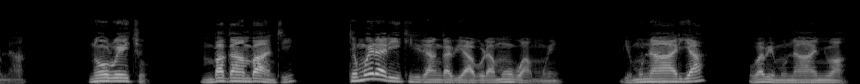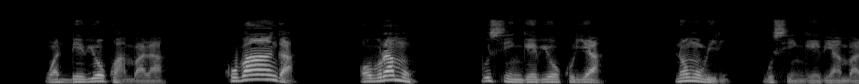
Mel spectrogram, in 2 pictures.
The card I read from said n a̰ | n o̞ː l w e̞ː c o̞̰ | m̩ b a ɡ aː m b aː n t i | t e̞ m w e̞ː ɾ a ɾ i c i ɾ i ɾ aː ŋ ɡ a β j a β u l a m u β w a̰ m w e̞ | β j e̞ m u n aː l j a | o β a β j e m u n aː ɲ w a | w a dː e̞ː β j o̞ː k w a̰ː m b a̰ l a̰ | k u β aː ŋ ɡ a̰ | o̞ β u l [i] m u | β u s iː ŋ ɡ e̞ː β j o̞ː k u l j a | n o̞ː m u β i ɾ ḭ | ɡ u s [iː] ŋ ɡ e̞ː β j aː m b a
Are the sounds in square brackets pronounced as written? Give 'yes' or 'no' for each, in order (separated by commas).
no, yes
